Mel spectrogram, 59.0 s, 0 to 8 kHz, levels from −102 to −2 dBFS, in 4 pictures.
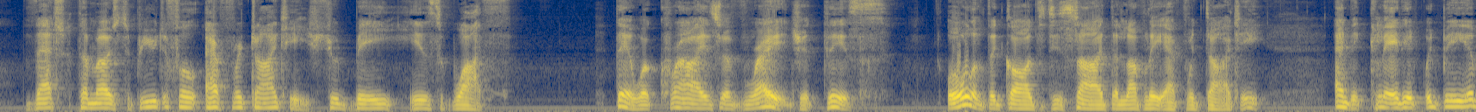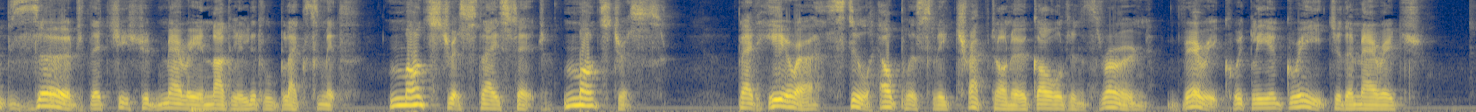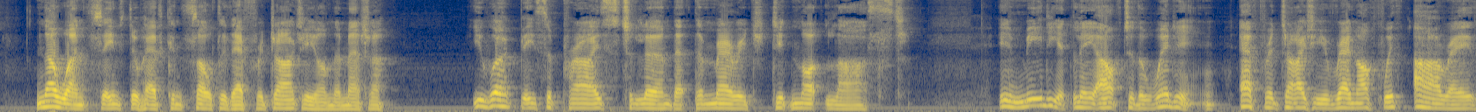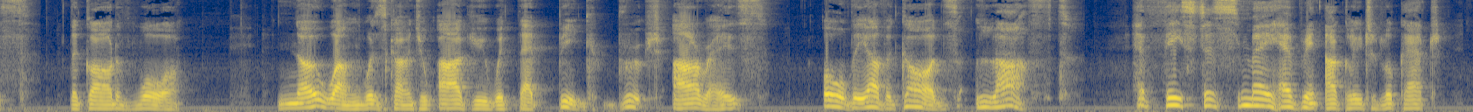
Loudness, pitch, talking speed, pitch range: -14 LUFS, 120 Hz, 120 wpm, 105-130 Hz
